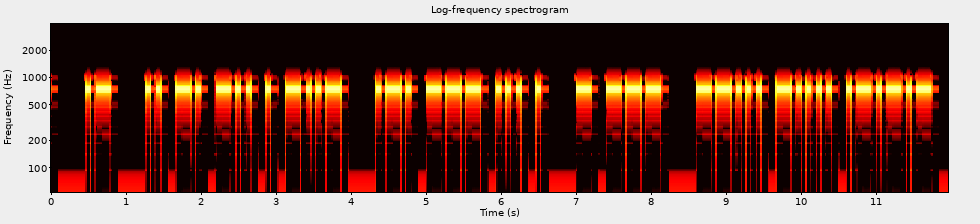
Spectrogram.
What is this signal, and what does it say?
Morse code, heard as a keyed tone, about 18 wpm, 750 Hz. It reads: A INDEX ROSE TO 76.
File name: Archive / 18 WPM / 18WPM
